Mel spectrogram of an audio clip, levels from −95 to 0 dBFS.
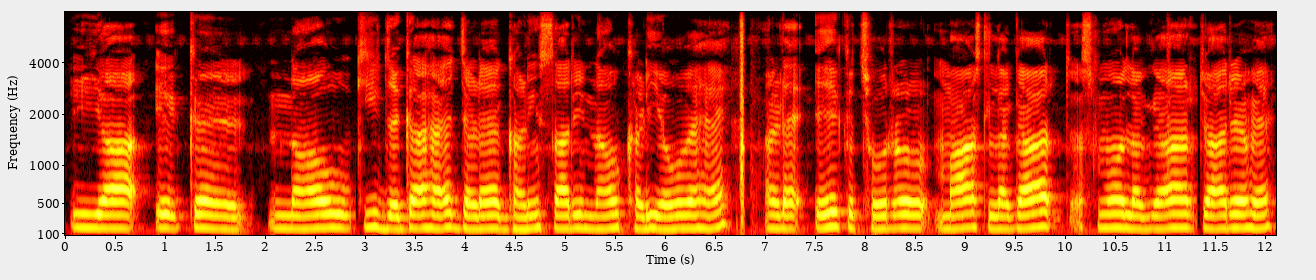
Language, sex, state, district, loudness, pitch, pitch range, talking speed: Marwari, male, Rajasthan, Nagaur, -21 LUFS, 175 Hz, 170-180 Hz, 115 wpm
